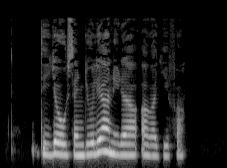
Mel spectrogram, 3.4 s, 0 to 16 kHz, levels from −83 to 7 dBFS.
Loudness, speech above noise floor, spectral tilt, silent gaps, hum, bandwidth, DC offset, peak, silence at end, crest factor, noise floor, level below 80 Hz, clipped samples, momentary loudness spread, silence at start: -19 LUFS; 58 dB; -6.5 dB/octave; none; none; 11.5 kHz; under 0.1%; -4 dBFS; 0.65 s; 16 dB; -77 dBFS; -72 dBFS; under 0.1%; 16 LU; 0.5 s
